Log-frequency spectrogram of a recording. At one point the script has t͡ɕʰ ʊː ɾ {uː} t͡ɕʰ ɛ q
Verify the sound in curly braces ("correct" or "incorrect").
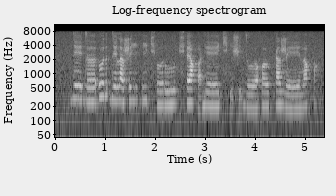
correct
